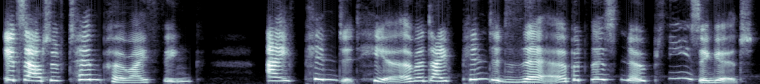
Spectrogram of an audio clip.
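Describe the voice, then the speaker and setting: A woman's voice: extremely high pitch, huge pitch swings, takes it slowly, pushed and bright, voice pushed up, exaggerated voice. A woman voicing a flustered, helpless, melancholy storybook queen who groans, sighs and speaks emphatically. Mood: melancholy, fretful. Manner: groaning, sighing, dotty, emphatic delivery.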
